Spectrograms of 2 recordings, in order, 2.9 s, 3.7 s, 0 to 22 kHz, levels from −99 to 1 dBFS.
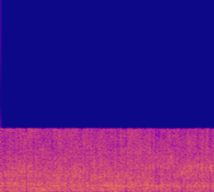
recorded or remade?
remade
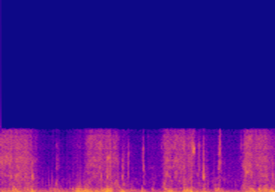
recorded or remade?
remade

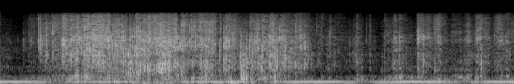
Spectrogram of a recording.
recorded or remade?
recorded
